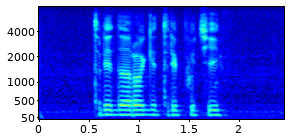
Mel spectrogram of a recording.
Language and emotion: Russian, neutral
